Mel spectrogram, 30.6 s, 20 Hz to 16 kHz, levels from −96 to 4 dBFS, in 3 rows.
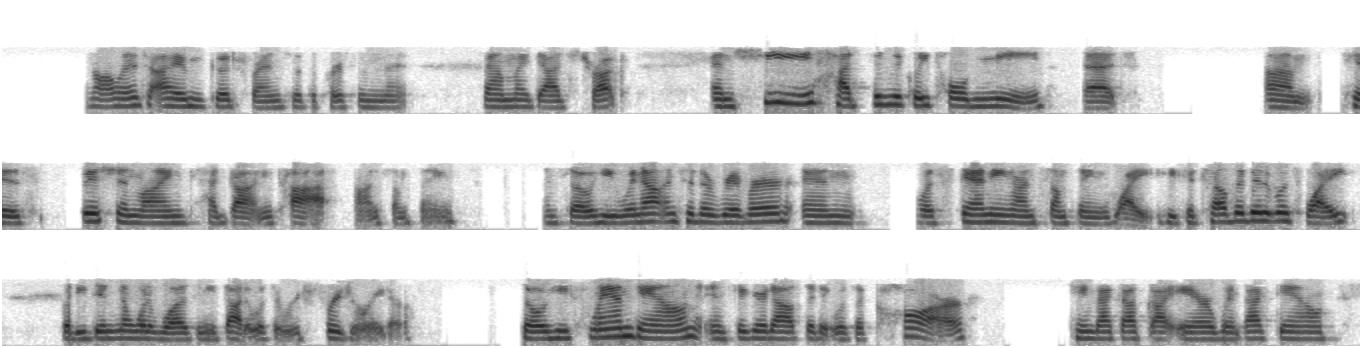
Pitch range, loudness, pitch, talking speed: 185-220 Hz, -20 LUFS, 195 Hz, 165 wpm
